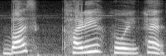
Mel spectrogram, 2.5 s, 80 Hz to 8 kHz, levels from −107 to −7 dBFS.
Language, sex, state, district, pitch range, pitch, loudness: Hindi, female, Madhya Pradesh, Bhopal, 245-280 Hz, 260 Hz, -12 LUFS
